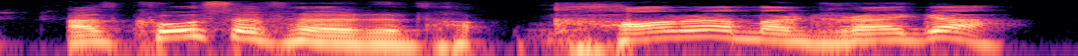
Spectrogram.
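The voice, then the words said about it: Put-on Irish accent. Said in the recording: “That was my Irish accent.”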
